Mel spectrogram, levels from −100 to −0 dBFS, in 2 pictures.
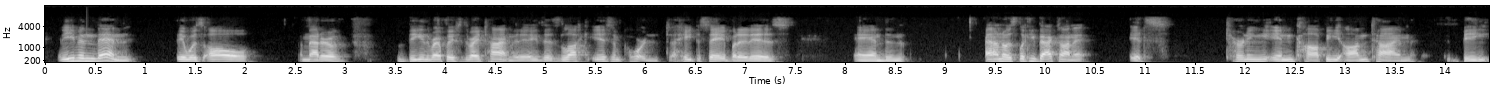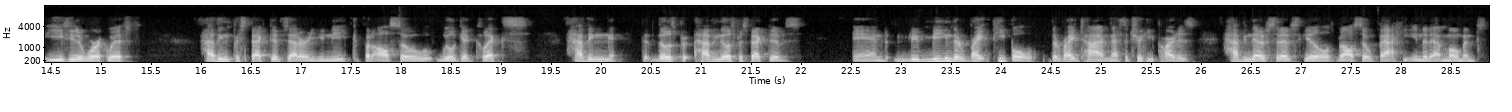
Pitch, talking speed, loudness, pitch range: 125 Hz, 190 wpm, -20 LUFS, 110-135 Hz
